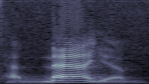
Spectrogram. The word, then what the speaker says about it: hamayim: Well, in mayim, it's hamayim, and so the stress is on the syllable before the last syllable, so the pashtik is repeated over the accented syllable.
